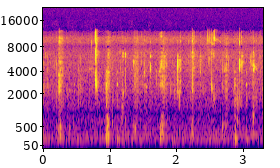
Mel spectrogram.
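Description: Crunchy chewing of breakfast food eaten in front of a rolling camera, with irregular bursts of crisp bites and mouth sounds repeating every fraction of a second, fairly quiet and with no talking.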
